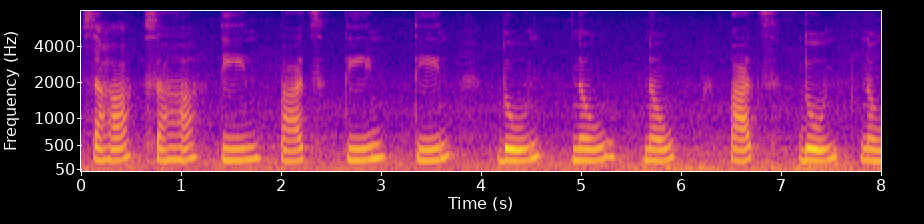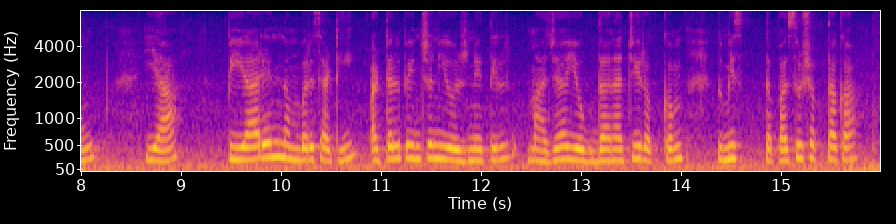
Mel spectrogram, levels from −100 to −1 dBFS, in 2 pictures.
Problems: constant background noise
